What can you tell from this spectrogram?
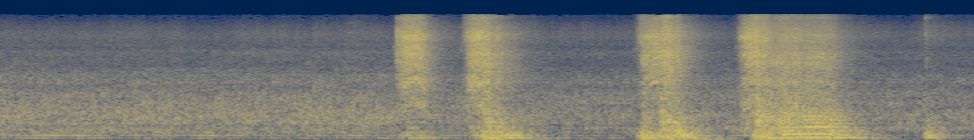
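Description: Power drill driving screws into sheetrock: four short runs of the motor, each under a second, starting about three seconds in, with a brief blip near the end.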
